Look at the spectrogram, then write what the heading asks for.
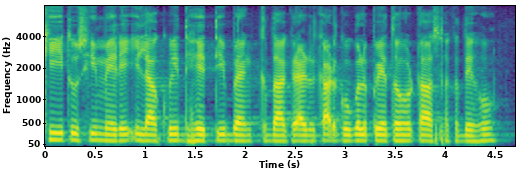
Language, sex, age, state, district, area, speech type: Punjabi, male, 18-30, Punjab, Patiala, rural, read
